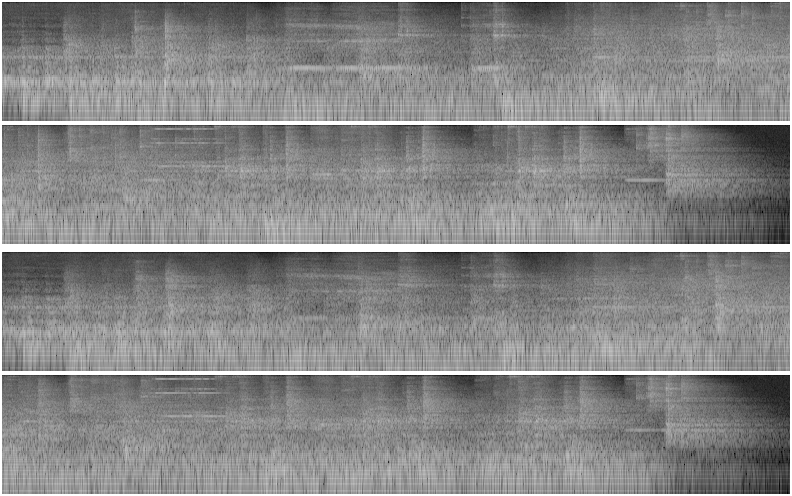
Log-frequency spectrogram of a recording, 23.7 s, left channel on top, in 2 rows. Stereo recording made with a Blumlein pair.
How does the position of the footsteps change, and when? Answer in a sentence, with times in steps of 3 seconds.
You can hear the footsteps on the left from 0 s, in the centre from 3 s, on the right from 6 s, in the centre from 15 s and not at all from 18 s.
